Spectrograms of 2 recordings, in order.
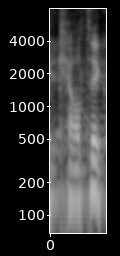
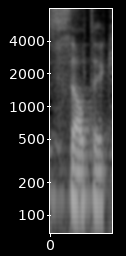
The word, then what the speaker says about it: Celtic: Rewire your brain to say Celtic with a K sound at the start.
